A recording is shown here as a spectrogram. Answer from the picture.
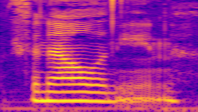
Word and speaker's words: phenylalanine: h e or f so i think of this as pronouncing it with an f sound so phenylene phenylalanine the chain is a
